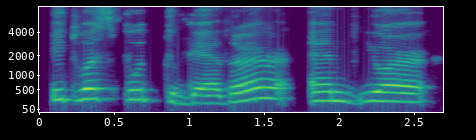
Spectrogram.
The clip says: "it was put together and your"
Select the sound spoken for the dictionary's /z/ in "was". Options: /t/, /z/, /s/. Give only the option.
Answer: /s/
